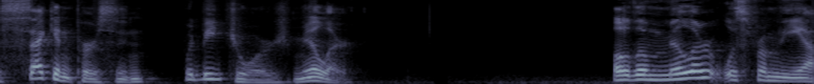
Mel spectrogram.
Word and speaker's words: Mueller: His last name is actually spelled like Mueller, as in Robert Mueller, but apparently he pronounced his last name as Miller.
